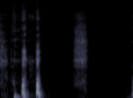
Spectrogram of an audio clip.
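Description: A man's voice making a couple of short voiced sounds, then a breathy sigh about a second in.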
